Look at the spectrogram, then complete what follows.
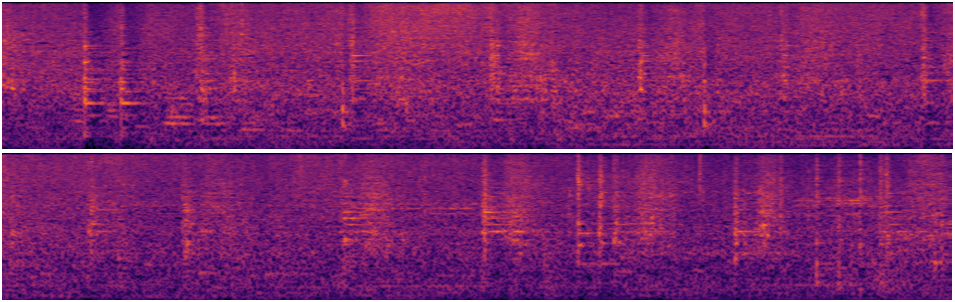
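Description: Egg mixture sizzling and steaming on a large flat street-food griddle (tawa), with a flat spatula scraping and clicking against the griddle surface again and again as it is worked.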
